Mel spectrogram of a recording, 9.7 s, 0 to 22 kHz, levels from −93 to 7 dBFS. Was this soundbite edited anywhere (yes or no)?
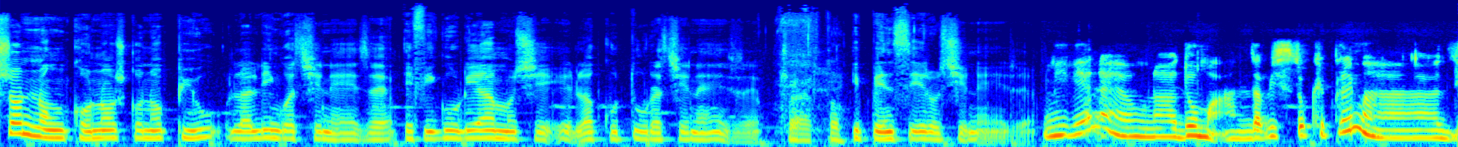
no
